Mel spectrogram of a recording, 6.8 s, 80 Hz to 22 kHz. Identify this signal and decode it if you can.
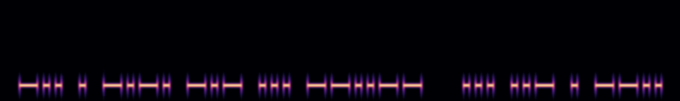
Morse code, heard as a keyed tone, about 21 wpm, 700 Hz. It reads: DECKS, SUEZ
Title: Pangram Challenge v2 - 20wpm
